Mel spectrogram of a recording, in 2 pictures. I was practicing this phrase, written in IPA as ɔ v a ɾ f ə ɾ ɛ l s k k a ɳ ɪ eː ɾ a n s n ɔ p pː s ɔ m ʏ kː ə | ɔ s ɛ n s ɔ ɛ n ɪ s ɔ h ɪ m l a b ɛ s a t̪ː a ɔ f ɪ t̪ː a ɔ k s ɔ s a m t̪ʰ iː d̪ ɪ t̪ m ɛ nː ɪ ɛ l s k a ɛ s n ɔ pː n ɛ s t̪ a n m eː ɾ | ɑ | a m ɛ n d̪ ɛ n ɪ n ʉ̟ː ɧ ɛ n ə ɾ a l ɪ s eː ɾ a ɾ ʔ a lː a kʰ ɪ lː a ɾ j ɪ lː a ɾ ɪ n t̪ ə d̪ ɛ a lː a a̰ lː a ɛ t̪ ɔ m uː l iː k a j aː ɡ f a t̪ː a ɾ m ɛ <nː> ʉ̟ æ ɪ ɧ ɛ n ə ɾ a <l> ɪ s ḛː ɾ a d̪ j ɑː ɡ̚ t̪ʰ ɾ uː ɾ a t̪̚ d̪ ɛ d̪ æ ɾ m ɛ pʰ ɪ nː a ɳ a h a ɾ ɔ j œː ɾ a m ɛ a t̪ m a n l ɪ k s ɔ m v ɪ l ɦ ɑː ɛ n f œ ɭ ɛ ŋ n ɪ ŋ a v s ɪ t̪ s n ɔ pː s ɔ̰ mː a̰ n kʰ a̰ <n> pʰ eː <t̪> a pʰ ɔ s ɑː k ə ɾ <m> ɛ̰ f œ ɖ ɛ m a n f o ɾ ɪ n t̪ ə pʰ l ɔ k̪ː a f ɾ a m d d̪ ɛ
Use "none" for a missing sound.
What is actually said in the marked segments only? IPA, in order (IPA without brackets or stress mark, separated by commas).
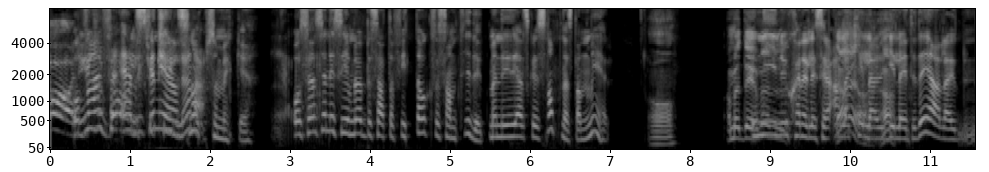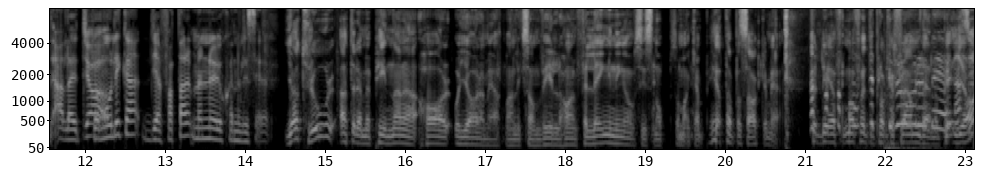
nː, l, n, t̪, m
